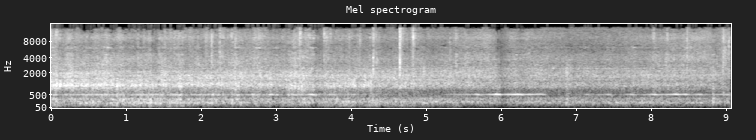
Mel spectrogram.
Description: The noise stops when I apply the brakes but then it starts back up and it's loud when I drive slow or fast.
